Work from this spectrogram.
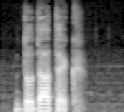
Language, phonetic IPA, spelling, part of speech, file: Polish, [dɔˈdatɛk], dodatek, noun, Pl-dodatek.ogg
